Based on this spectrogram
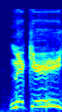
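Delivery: high, commanding, bossy voice. Trying the boss's line again after asking how he sounds: boss voice. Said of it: "that's the boss".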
